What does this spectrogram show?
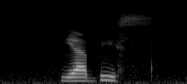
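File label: "yabis", Nigerian Pidgin, female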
